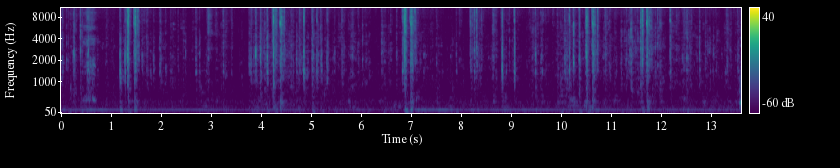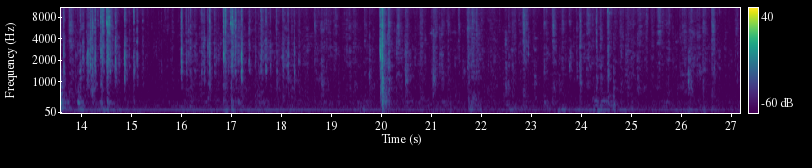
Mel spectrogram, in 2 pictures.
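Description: Faint, irregular clicks and taps, loudest about 7 and 20 seconds in, over a low steady hum.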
